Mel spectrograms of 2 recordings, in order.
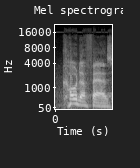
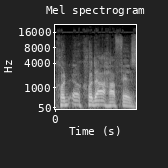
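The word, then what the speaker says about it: خداحافظ: It said President Rouhani says, "Have a nice day" to President Obama, and President Obama says, "Thank you, Kodafez." If you could you, am I mispronouncing? Holdafez.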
